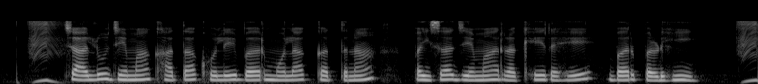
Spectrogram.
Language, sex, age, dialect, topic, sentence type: Chhattisgarhi, female, 18-24, Central, banking, question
